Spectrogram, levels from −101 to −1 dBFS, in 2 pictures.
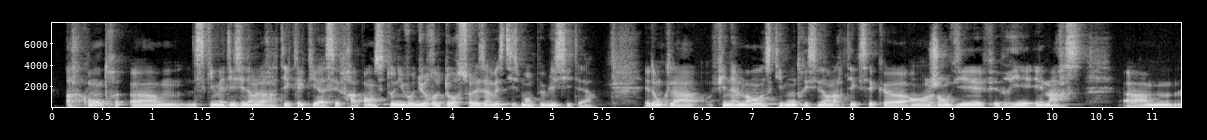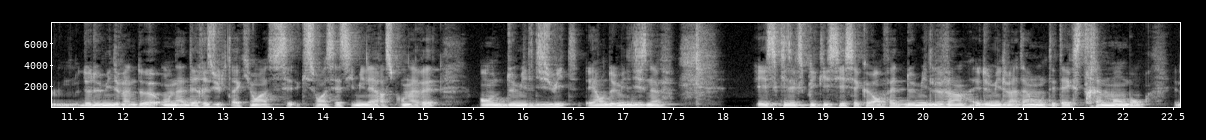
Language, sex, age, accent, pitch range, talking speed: French, male, 30-49, French, 90-105 Hz, 210 wpm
